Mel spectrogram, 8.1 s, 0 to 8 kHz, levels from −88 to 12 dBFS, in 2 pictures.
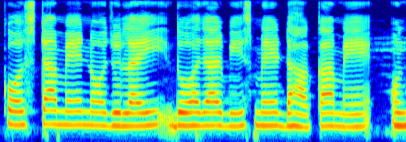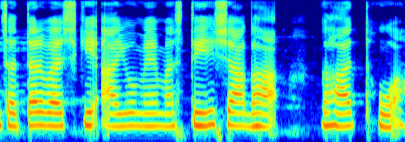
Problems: constant background noise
